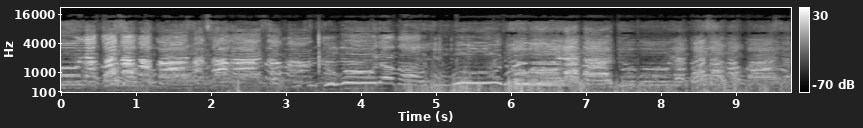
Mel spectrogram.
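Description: A crowd of men and women singing and chanting together, a traditional Zulu ceremonial song with some sharp sounds mixed in.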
